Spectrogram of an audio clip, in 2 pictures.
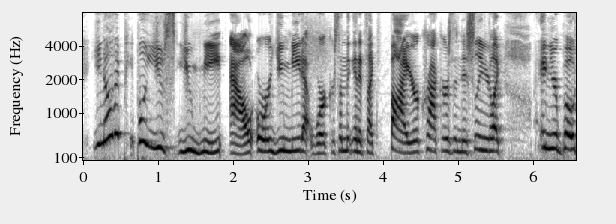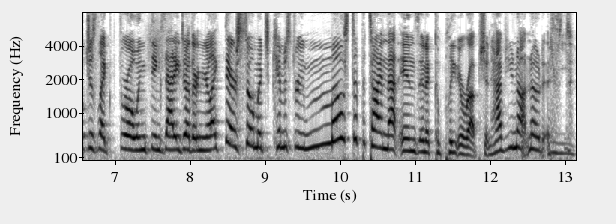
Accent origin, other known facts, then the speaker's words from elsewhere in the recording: Oklahoma, United States; moved away as an adult; now in New York City, United States; we're from Oklahoma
